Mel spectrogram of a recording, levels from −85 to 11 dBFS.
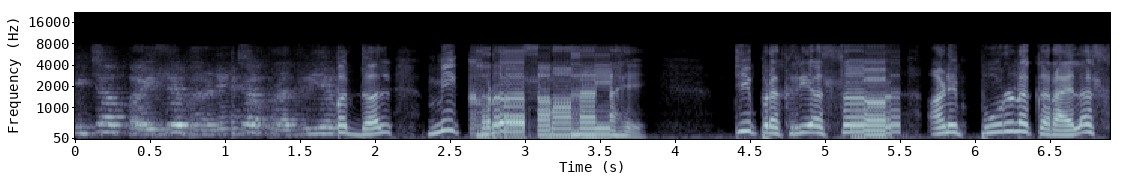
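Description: From the start until 1.76 s the speech sounds roomy, hollow and thin, about 5 dB quieter, with room noise roughly 35 dB below the speech. This is likely a switch to a distant microphone, and the close microphone returns abruptly at 1.76 s. Within that stretch, from 0.99 to 1.07 s, the sound smears into a fading buzzy tone. This is VoIP packet loss concealed by the speech codec: about 60 ms of audio went missing, and the decoder extrapolated from its last frame while lowering the gain. From 2.66 to 3.60 s, and again from 5.19 to 5.57 s, the sound turns into a rigid metallic 50 Hz buzz, robotic sound from repeated short buffers. Most of the real audio in those stretches is skipped and replaced by repeats of the last fragment, likely a 20 ms buffer given the buzz pitch. Inside the first of these, from 2.85 to 3.00 s, a further dropout is concealed in the same way: 20 ms of audio is lost, and the codec's extrapolated fill leaves the sound weak and distorted for a short while afterwards.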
